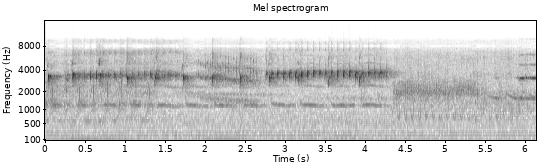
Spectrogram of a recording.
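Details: Serbian Waterslager Malinois canary singing rolling trills broken by short pauses, a sustained rapid high trill near the middle, then a softer, lower bubbling passage before the song resumes.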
